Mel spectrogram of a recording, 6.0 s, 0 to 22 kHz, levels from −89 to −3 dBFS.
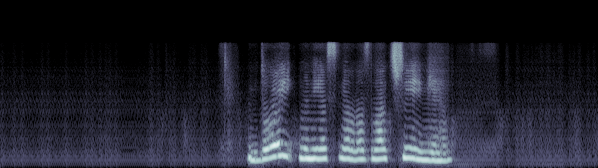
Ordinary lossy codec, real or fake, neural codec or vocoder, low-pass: none; fake; codec, 16 kHz, 0.5 kbps, FreqCodec, smaller model; none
